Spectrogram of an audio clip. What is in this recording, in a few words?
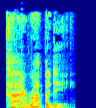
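"chiropody", English, British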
